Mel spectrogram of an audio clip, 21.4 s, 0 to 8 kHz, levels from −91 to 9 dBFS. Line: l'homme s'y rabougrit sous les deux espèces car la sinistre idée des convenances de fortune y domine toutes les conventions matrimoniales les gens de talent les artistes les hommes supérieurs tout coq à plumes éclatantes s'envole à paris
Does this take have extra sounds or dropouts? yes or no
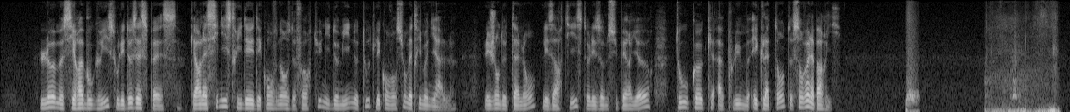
yes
